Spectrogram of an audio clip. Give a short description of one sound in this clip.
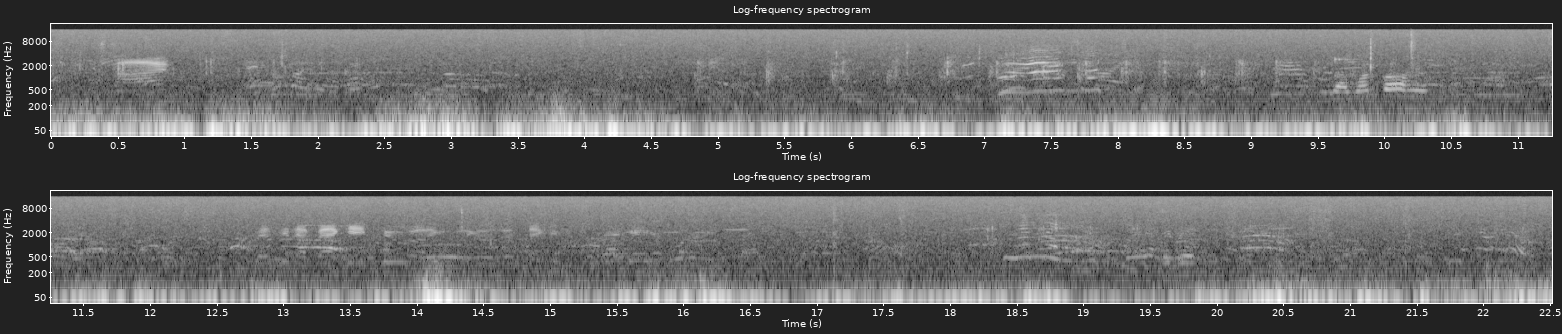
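Young men call out and chatter at a distance across an open field.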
